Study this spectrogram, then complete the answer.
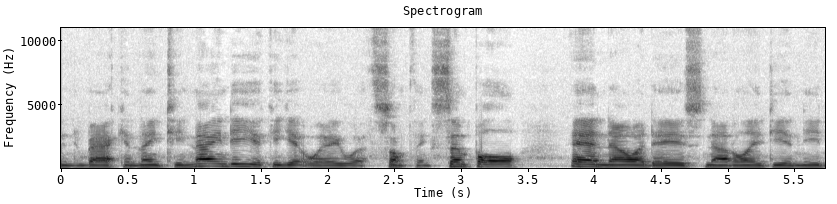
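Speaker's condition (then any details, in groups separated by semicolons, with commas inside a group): No condition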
